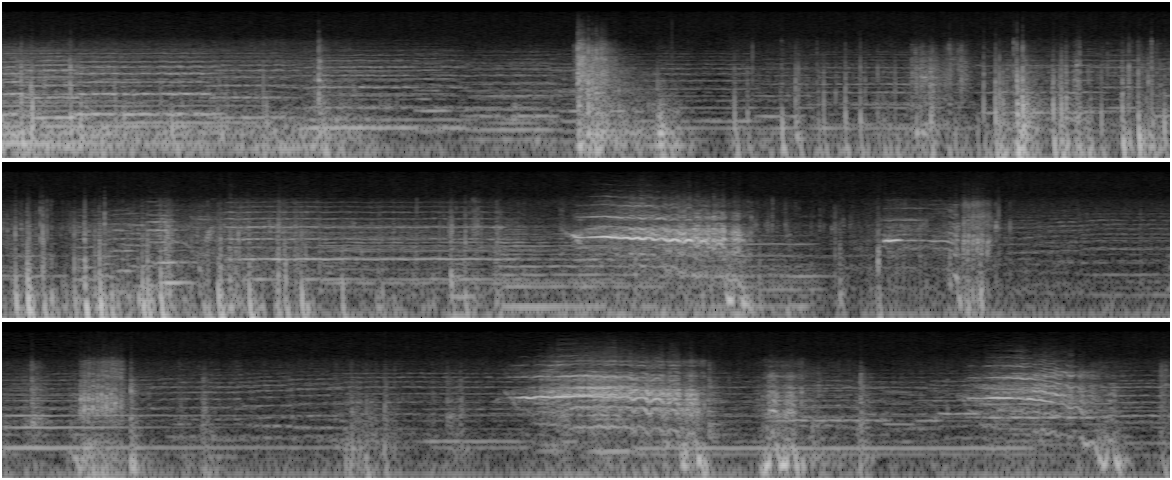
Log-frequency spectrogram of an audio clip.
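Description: A horse galloping, then neighing loudly three times: once about halfway through and twice near the end, over background music. Hoofbeats fill the first half.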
